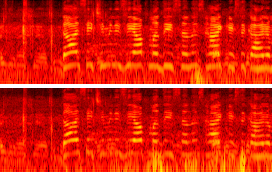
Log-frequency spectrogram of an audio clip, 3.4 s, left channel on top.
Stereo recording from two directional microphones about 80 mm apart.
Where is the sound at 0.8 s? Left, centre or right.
Right.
